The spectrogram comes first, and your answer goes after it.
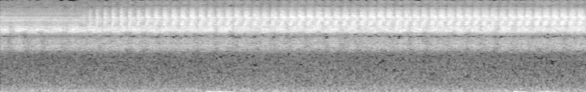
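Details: Cicada song as a massed, sizzling buzz, starting a touch softer then swelling in the first second into a steady, pulsating high whine that continues to the end.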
